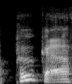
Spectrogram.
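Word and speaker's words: púca: A puka for us is spelled Pooka, and it's a 6-foot white rabbit that can be invisible, and it's mischief, and it has fun.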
